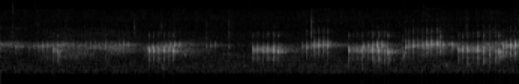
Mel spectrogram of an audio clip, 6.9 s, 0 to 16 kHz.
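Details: Several Schlegel's green tree frogs, endemic to Japan, calling in a water-filled iris garden on a May evening, 6:53 pm, 17 May 2022, ambisonic binaural recording: overlapping bursts of fast, rattling pulsed croaks, one starting as another ends, with brief quiet gaps.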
